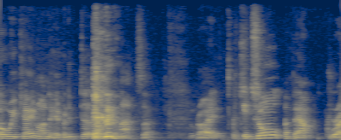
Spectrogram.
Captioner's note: coughs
